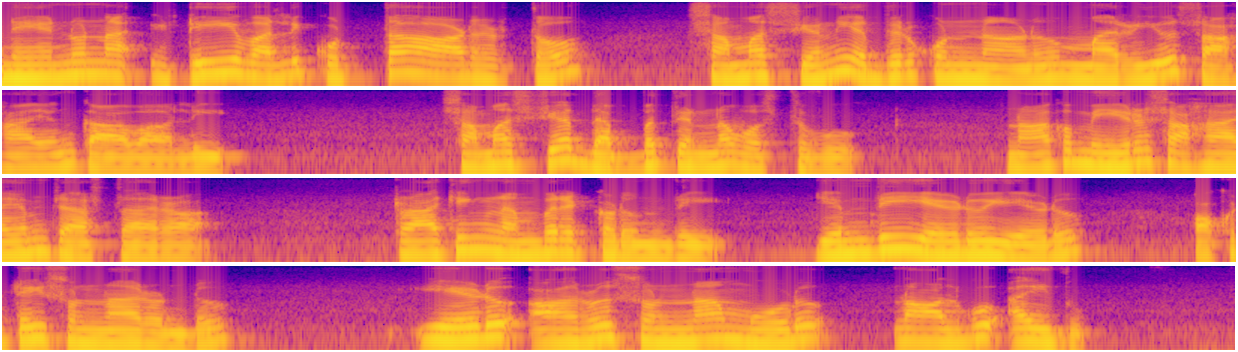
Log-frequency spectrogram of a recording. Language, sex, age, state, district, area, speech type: Telugu, male, 30-45, Telangana, Peddapalli, rural, read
